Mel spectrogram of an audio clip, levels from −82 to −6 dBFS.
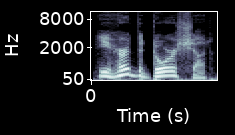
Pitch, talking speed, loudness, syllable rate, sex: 145 Hz, 240 wpm, -15 LUFS, 4.6 syllables/s, male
